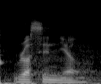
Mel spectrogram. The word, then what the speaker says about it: Rossignol: And then looking at the women's, we had Colleen versus, excuse me for the pronunciation, but Julie Rossignol. Is that right? – Rossignol. – Thank you. Your French is way better than mine.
